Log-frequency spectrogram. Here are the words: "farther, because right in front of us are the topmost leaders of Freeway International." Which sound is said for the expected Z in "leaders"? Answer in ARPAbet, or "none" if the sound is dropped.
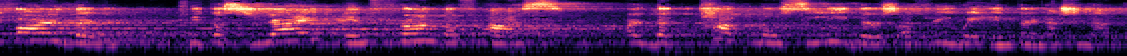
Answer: S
